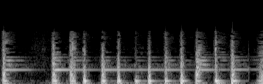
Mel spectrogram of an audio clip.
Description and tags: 3 gal. bucket with a sony voice recorder placed on the inside. edited with sony sound forge, Eq to get rid of the crappy voice recorder sounds and added time compress 85% of original, bend pitch and reverse on end. Also added stereo pan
